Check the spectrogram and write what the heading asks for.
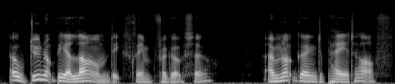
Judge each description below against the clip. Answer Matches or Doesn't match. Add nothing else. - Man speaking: Matches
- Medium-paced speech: Doesn't match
